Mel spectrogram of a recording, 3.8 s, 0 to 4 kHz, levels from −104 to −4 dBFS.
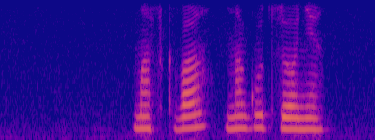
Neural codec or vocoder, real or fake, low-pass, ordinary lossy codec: none; real; 3.6 kHz; Opus, 16 kbps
